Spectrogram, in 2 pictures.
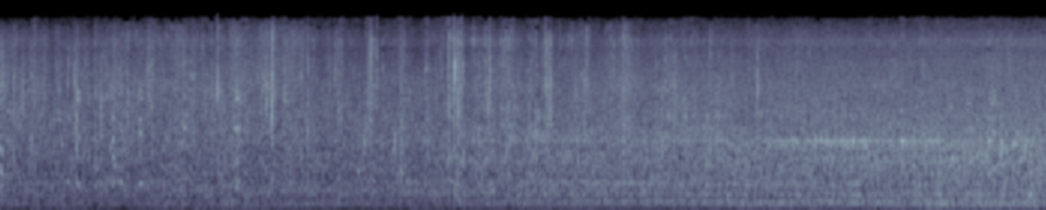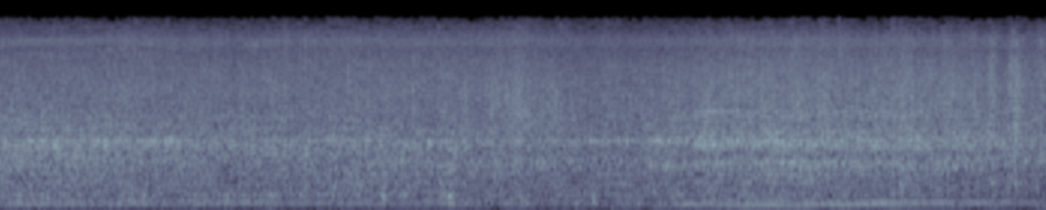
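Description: Diesel engine of a river motor cruiser running at low speed as the boat passes close by, a steady low hum. A second cruiser's engine grows louder near the end.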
